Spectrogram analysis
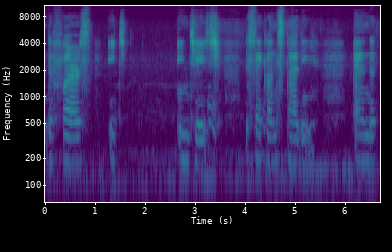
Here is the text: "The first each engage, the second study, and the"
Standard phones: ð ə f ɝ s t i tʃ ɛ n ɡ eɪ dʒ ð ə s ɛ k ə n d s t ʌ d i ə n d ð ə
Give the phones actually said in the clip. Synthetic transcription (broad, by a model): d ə f ɝ s t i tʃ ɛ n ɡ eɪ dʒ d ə s ɛ k ə n d s t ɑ d i ə n d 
